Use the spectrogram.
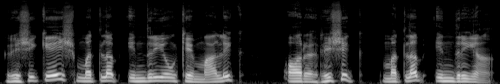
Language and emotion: Hindi, neutral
